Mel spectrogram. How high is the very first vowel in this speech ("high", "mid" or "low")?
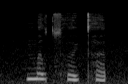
low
